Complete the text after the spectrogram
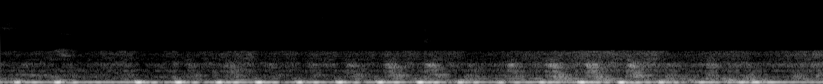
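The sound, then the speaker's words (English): A rapid, steady whooshing pulse from an ultrasound doppler, a fast fetal heartbeat of about 150 beats per minute, thumping about two or three times a second over a low muffled hum. “It's a fast heartbeat, which means it's not your heartbeat.”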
